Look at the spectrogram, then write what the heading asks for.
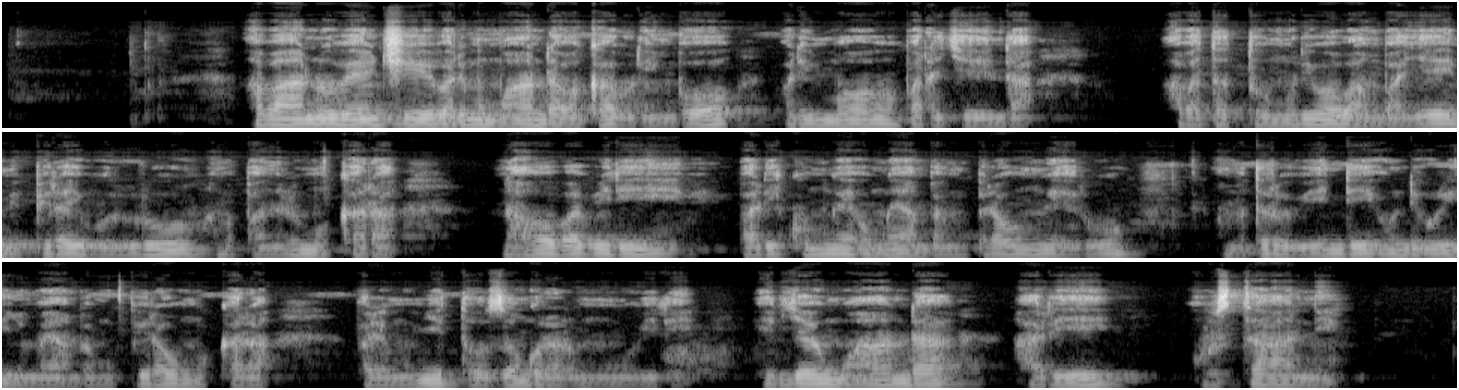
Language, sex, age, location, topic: Kinyarwanda, male, 25-35, Huye, health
